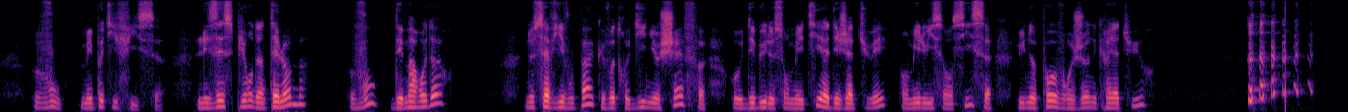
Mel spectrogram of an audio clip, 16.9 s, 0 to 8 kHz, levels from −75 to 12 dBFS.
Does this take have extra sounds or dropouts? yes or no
yes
